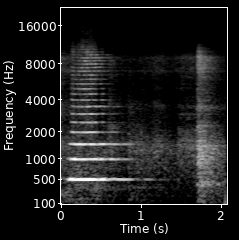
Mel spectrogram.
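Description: A single loud pitched beep with a buzzy, horn-like tone. It sounds for about half a second and then fades away, over a steady hiss. A brief rustle comes near the end.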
